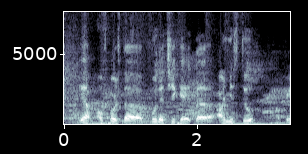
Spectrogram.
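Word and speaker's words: 부대찌개: It's very close, and I really like of course, the budae-jjigae, the army stew.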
